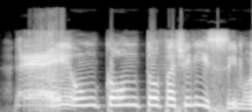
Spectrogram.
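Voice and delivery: high, slow, whiny fox voice; sly fox. A narrator's reading. Fox coaxes Pinocchio, high slow whine. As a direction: wheedle it in a high put-on whine. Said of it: "rispose la volpe".

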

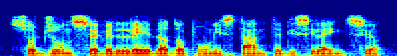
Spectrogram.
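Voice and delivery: usual speaking voice

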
